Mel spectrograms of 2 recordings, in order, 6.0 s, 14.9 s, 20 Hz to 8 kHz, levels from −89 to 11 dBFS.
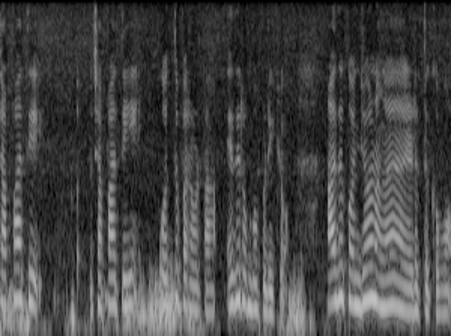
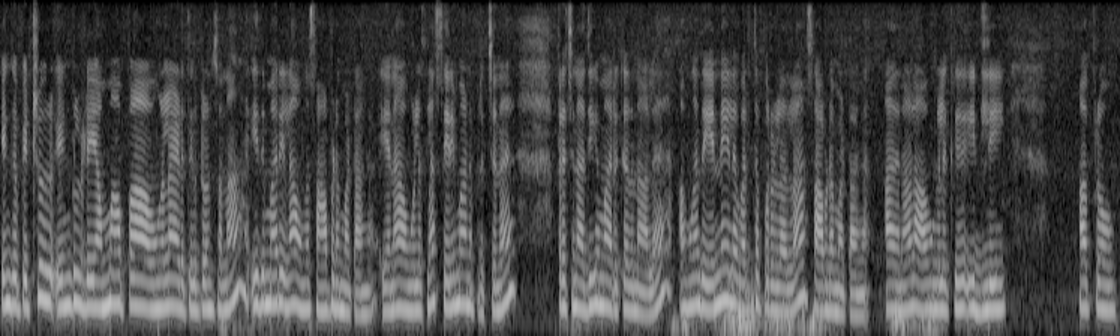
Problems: constant background noise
